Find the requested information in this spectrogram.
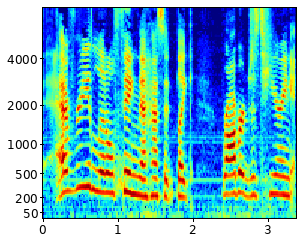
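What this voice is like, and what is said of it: Usual voice. Nothing is said of it.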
